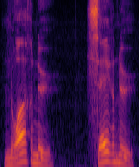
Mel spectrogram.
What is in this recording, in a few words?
"noire neut", patois jura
